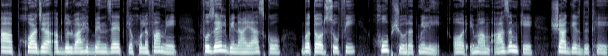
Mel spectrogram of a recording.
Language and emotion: Urdu, neutral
